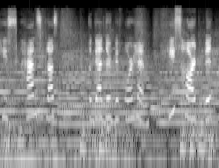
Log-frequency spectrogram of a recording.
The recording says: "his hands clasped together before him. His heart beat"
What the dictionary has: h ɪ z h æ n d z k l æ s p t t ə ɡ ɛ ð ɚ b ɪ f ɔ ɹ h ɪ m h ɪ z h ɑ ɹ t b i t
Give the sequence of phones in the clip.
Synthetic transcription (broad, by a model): h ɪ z h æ n d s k l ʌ s t t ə ɡ ɛ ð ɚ b ɪ f ɔ ɹ h ɪ m h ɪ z h ɑ ɹ t b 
